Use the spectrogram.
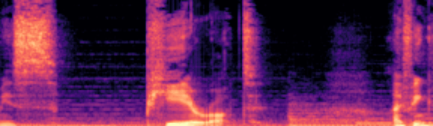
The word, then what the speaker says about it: Pierrot: We find out that his name is Pierrot. I think it's a Portuguese name, so the T is silent, so it's probably just Pierrot.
